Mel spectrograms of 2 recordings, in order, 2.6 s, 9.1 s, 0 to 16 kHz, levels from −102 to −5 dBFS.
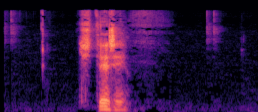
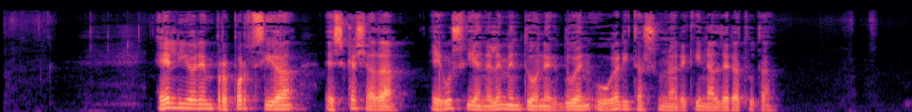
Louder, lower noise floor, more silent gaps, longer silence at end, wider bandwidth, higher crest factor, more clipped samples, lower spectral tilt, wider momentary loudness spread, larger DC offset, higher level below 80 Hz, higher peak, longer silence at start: first, -23 LUFS vs -26 LUFS; second, -65 dBFS vs -78 dBFS; neither; second, 1.1 s vs 1.4 s; about the same, 12 kHz vs 11.5 kHz; about the same, 26 dB vs 22 dB; neither; second, -1.5 dB/octave vs -4 dB/octave; first, 23 LU vs 9 LU; neither; about the same, -56 dBFS vs -54 dBFS; about the same, -6 dBFS vs -8 dBFS; second, 0.4 s vs 1.55 s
